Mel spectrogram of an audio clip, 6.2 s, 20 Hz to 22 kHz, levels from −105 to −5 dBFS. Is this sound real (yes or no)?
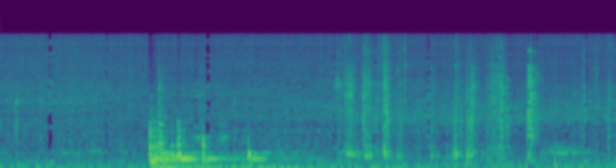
yes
